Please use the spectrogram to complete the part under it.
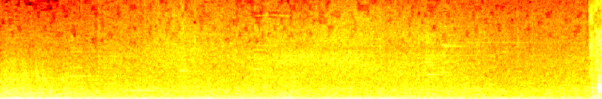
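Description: Confringo spell explosion in Hogwarts Legacy, a loud, rumbling blast with a heavy low roar sustained across a few seconds, ending in a brief sharper burst.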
